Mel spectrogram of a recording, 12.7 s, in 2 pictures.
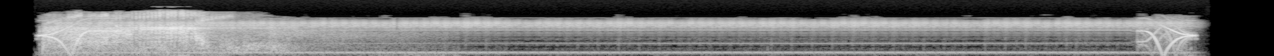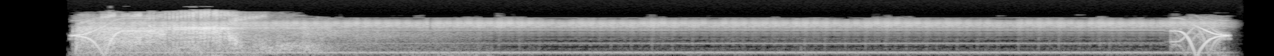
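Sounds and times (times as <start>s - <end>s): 
laser shots: 0.2s - 2.3s, 6.8s - 8.9s
stun gun zapping: 0.2s - 2.4s, 6.8s - 9.2s.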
